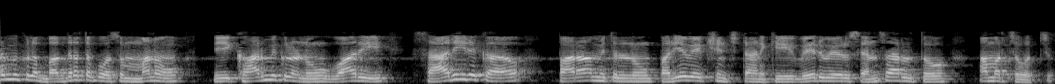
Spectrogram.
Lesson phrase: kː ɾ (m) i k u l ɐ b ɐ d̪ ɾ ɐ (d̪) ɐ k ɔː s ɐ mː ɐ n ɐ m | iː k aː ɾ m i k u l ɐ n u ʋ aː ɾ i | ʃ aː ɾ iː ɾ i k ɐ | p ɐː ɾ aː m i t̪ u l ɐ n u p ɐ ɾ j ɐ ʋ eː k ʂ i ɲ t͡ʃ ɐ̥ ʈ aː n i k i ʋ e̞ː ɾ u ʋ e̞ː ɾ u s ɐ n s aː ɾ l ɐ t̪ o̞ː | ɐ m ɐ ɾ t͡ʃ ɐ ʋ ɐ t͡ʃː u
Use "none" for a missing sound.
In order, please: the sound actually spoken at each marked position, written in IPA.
m, t̪

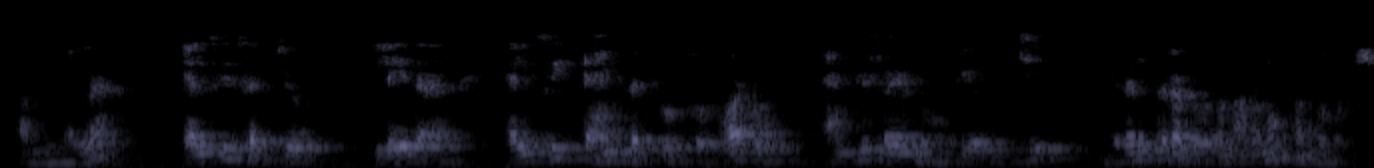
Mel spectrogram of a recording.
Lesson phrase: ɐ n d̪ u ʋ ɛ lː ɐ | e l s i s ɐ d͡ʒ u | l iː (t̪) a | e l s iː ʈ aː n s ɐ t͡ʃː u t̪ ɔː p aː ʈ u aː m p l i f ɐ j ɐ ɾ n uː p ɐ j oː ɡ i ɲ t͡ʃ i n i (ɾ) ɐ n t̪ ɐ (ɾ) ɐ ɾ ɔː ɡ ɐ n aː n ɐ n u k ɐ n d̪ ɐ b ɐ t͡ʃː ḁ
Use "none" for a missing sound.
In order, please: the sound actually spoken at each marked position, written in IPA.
d̪, ɾ, ɾ

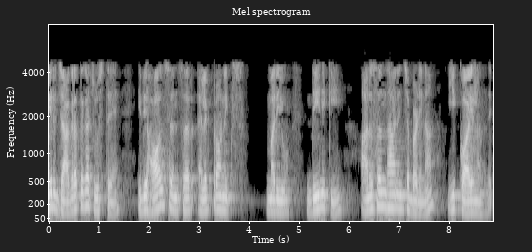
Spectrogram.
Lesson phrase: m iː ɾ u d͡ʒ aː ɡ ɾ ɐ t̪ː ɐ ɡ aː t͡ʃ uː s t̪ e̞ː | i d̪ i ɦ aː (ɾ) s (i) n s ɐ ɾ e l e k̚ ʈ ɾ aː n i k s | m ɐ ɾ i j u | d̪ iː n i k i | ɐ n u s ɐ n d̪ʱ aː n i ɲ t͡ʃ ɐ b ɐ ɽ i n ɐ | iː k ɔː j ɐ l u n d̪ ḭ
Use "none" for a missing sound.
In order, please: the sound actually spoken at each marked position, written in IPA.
l, e

